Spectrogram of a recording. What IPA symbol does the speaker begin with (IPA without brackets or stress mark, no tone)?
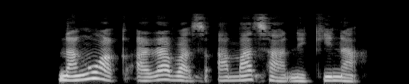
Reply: n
